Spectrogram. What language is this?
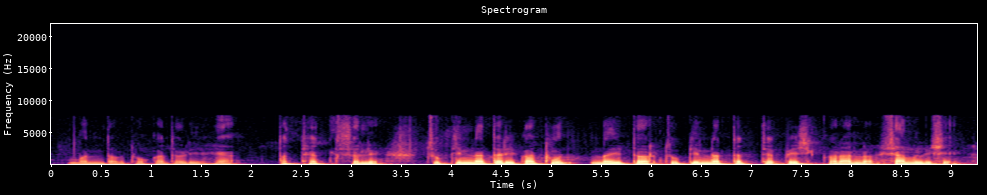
Marathi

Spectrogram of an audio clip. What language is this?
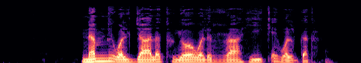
Oromo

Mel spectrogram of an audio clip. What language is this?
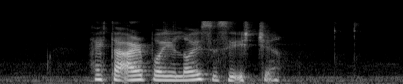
Faroese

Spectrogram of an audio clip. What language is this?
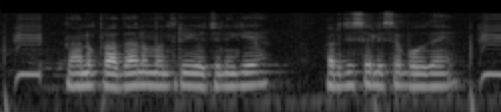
Kannada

